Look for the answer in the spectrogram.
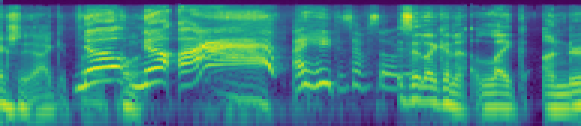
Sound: screams

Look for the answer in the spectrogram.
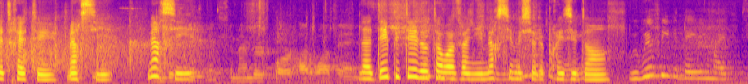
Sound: some Applause

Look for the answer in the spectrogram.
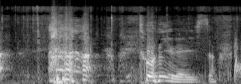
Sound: laughing

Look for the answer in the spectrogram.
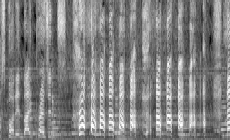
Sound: laughing

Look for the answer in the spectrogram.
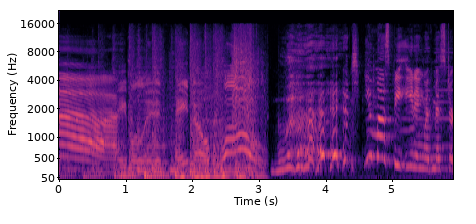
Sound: laughs

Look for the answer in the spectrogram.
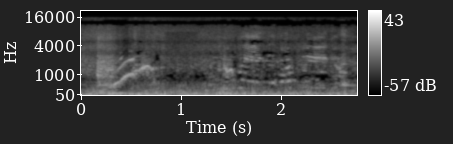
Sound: rider screams

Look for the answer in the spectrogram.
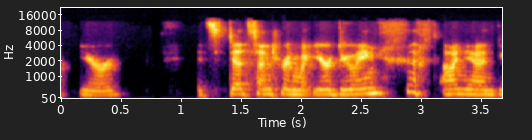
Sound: laughs

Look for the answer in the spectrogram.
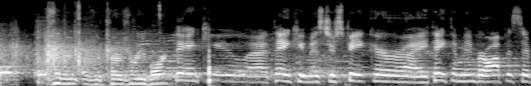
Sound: applause

